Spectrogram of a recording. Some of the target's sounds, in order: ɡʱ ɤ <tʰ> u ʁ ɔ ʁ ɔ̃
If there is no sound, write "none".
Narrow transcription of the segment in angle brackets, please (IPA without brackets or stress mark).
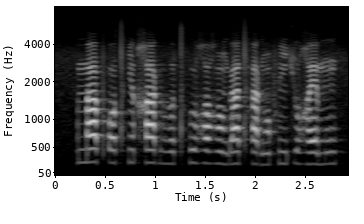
tʰ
